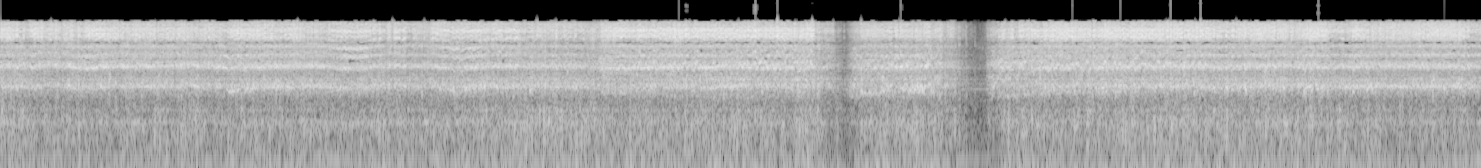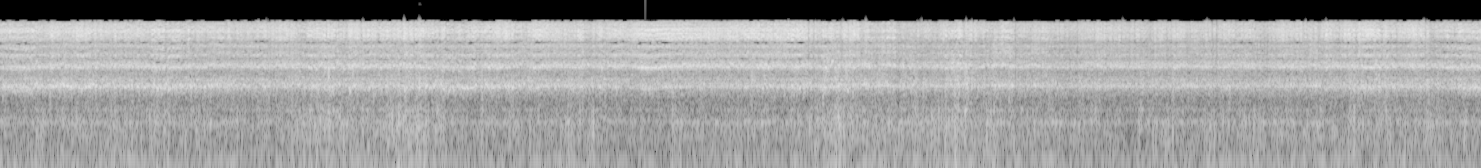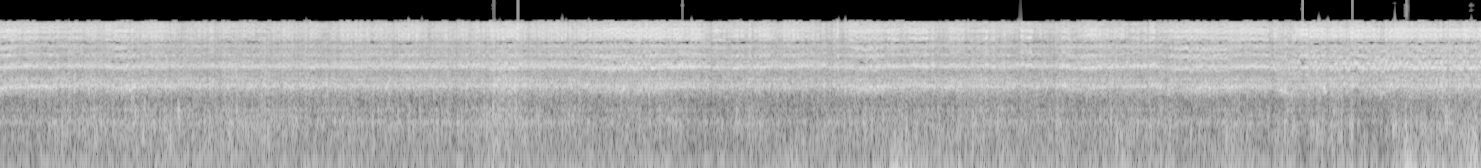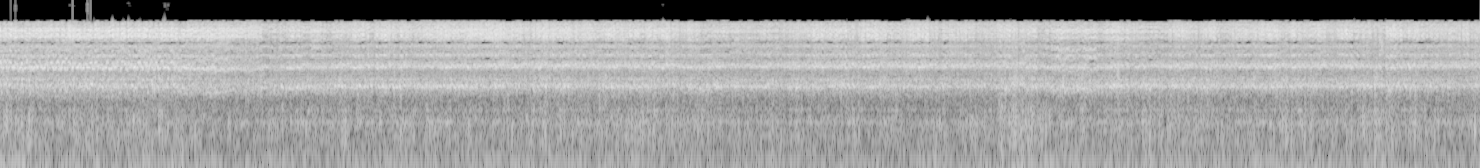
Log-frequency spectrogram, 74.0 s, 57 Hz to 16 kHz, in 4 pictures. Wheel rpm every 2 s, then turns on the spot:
230, 230, 220, 220, 200, 140, 150, 220, 230, 230, 230, 230, 230, 230, 230, 240, 230, 230, 230, 230, 230, 230, 230, 230, 230, 230, 220, 200, 190, 210, 230, 240, 230, 230, 230, 230, 240.
none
